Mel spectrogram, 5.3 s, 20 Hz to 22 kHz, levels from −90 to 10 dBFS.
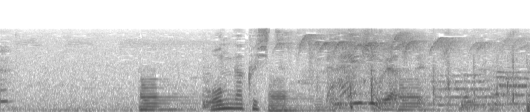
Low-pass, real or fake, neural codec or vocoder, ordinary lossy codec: none; real; none; none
